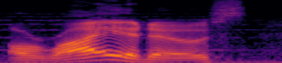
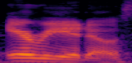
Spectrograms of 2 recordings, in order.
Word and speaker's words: Ariados: were very confused as to why I say orados until they re until like they realized or they didn't realize I was talking about Ariados because I was saying orados was really confused about it and said all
